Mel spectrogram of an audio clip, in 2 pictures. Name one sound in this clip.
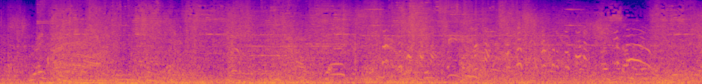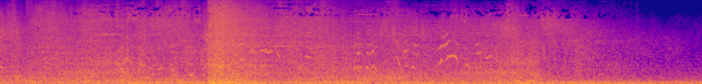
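Game spells and attacks crackle and whoosh in a busy battle.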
